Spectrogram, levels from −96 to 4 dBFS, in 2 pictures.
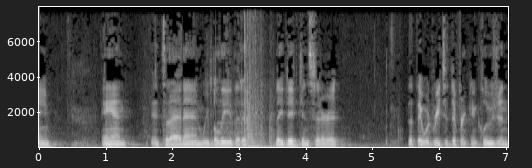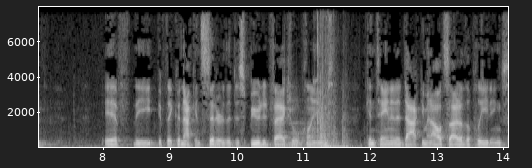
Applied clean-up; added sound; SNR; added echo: none; Slam; 8 dB; none.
